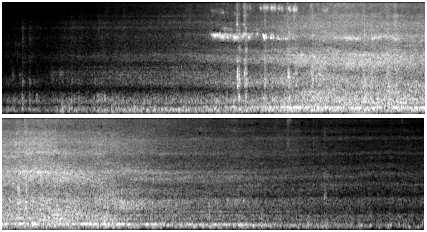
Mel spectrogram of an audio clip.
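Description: A train passing on the line, growing louder as it approaches, loudest in the middle with a steady low hum, then fading as it moves away. A brief high squeal and a few clicks come a few seconds in.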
